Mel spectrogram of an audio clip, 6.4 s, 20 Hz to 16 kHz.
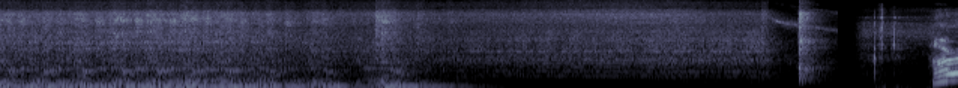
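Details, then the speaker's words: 1972 Toyota FJ40 Land Cruiser with LS 4.8L V8 swap, after repeatedly touching power to the terminal until all eight fire: fires right up, even lumpy V8 idle about three seconds, no knocks or misses; runs briefly, no coolant yet. "so success fired right up surprisingly enough it idled perfectly"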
